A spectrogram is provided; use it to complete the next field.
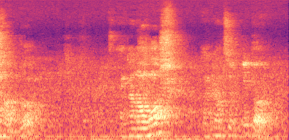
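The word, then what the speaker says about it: পিতঃ: যেমন ধরেন এটা ধরেন দুইটা তৎসম শব্দ, একটা নমস, একটা হচ্ছে পিতর। এখানে আছে একটা র এবং একটা স, কিন্তু সংস্কৃততে এই র আর স এর উচ্চারণ হয় না।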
